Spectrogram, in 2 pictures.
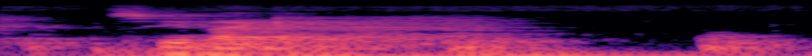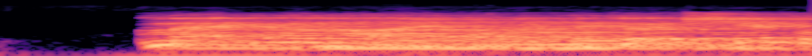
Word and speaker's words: Mackinac: We're informed that the correct pronunciation is Mackinac, as it is the French derivation of the original Indian name.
